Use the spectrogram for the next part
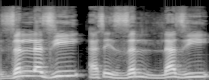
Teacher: زی کی آواز نہ آئے کیونکہ ذال ہے، نرمی کے ساتھ پڑھا جائے گا۔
